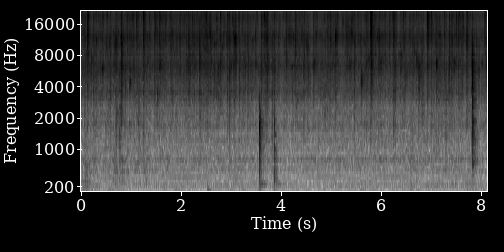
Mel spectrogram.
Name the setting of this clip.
kitchen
